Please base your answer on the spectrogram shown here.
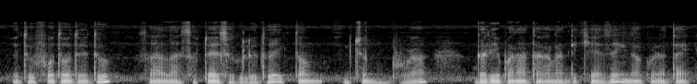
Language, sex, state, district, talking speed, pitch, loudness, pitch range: Nagamese, male, Nagaland, Dimapur, 215 wpm, 85 Hz, -20 LUFS, 80-95 Hz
